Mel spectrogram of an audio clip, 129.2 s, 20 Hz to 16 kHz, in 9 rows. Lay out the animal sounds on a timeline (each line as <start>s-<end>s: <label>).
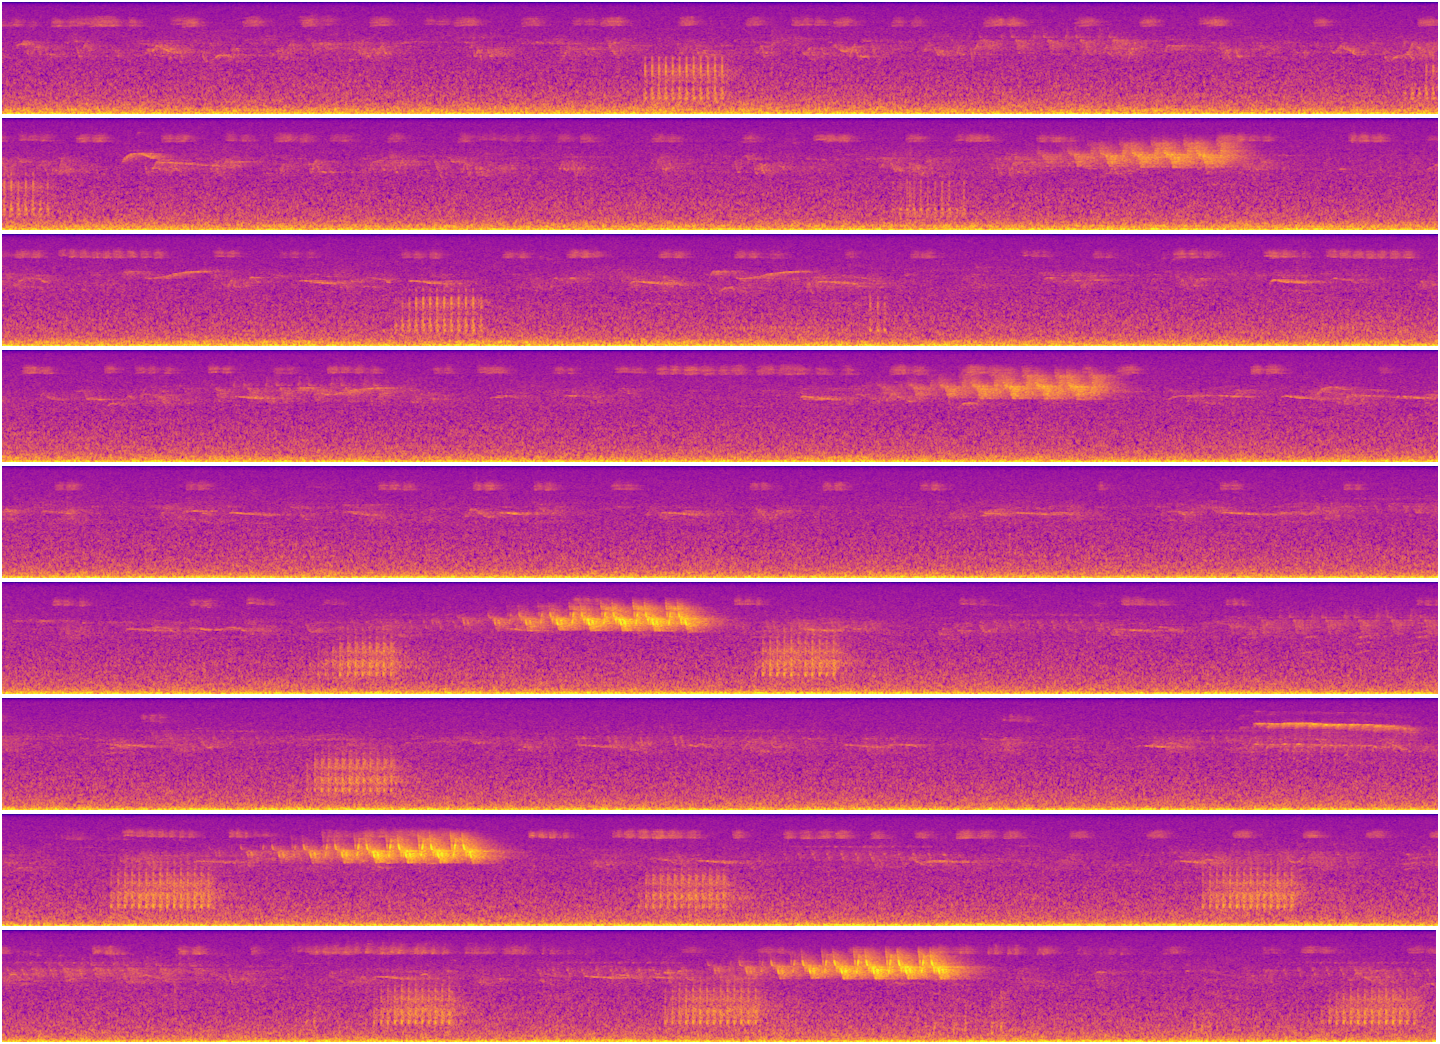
0.0s-6.2s: unidentified call
0.0s-63.3s: Red-eyed Vireo (Vireo olivaceus)
6.3s-7.3s: Downy Woodpecker (Dryobates pubescens)
6.7s-63.9s: unidentified call
9.5s-11.3s: Ovenbird (Seiurus aurocapilla)
12.0s-15.1s: Rose-breasted Grosbeak (Pheucticus ludovicianus)
13.9s-14.9s: Downy Woodpecker (Dryobates pubescens)
15.5s-16.3s: Eastern Wood-Pewee (Contopus virens)
23.0s-24.0s: Downy Woodpecker (Dryobates pubescens)
24.6s-26.9s: Ovenbird (Seiurus aurocapilla)
29.8s-31.0s: Eastern Wood-Pewee (Contopus virens)
31.6s-33.3s: Blue Jay (Cyanocitta cristata)
32.4s-33.7s: Downy Woodpecker (Dryobates pubescens)
34.9s-35.6s: Blue Jay (Cyanocitta cristata)
35.6s-37.0s: Eastern Wood-Pewee (Contopus virens)
36.8s-37.5s: Blue Jay (Cyanocitta cristata)
40.9s-51.6s: Blue Jay (Cyanocitta cristata)
44.9s-47.4s: Ovenbird (Seiurus aurocapilla)
46.0s-47.0s: Eastern Wood-Pewee (Contopus virens)
51.7s-54.2s: Ovenbird (Seiurus aurocapilla)
54.7s-70.5s: Blue Jay (Cyanocitta cristata)
56.0s-56.6s: Eastern Wood-Pewee (Contopus virens)
64.8s-120.0s: Red-eyed Vireo (Vireo olivaceus)
64.8s-122.9s: unidentified call
70.8s-72.0s: Dark-eyed Junco (Junco hyemalis)
71.7s-74.4s: Blue Jay (Cyanocitta cristata)
74.8s-75.8s: Downy Woodpecker (Dryobates pubescens)
74.9s-76.4s: Dark-eyed Junco (Junco hyemalis)
76.4s-78.8s: Ovenbird (Seiurus aurocapilla)
79.3s-80.3s: Downy Woodpecker (Dryobates pubescens)
79.3s-80.4s: Blue Jay (Cyanocitta cristata)
81.3s-83.1s: Dark-eyed Junco (Junco hyemalis)
82.8s-83.7s: Blue Jay (Cyanocitta cristata)
84.1s-86.2s: Ovenbird (Seiurus aurocapilla)
84.7s-86.2s: Red-breasted Nuthatch (Sitta canadensis)
87.1s-87.9s: Blue Jay (Cyanocitta cristata)
87.1s-88.8s: Dark-eyed Junco (Junco hyemalis)
89.2s-90.1s: Downy Woodpecker (Dryobates pubescens)
91.3s-93.2s: Ovenbird (Seiurus aurocapilla)
91.8s-92.3s: Blue Jay (Cyanocitta cristata)
94.3s-95.4s: Blue Jay (Cyanocitta cristata)
97.4s-98.2s: Blue Jay (Cyanocitta cristata)
98.6s-100.4s: American Robin (Turdus migratorius)
101.5s-102.7s: Downy Woodpecker (Dryobates pubescens)
102.3s-103.1s: Blue Jay (Cyanocitta cristata)
102.8s-105.4s: Ovenbird (Seiurus aurocapilla)
106.7s-107.9s: Downy Woodpecker (Dryobates pubescens)
108.1s-109.7s: Dark-eyed Junco (Junco hyemalis)
109.6s-110.3s: Blue Jay (Cyanocitta cristata)
112.2s-112.8s: Blue Jay (Cyanocitta cristata)
112.4s-113.5s: Downy Woodpecker (Dryobates pubescens)
112.4s-114.2s: Ovenbird (Seiurus aurocapilla)
114.4s-116.3s: Dark-eyed Junco (Junco hyemalis)
115.0s-117.0s: Ovenbird (Seiurus aurocapilla)
118.5s-119.2s: Blue Jay (Cyanocitta cristata)
118.6s-119.4s: Downy Woodpecker (Dryobates pubescens)
120.2s-121.9s: Dark-eyed Junco (Junco hyemalis)
121.5s-122.6s: Downy Woodpecker (Dryobates pubescens)
121.8s-124.6s: Ovenbird (Seiurus aurocapilla)
124.2s-129.2s: unidentified call
125.5s-129.2s: Red-eyed Vireo (Vireo olivaceus)
127.4s-129.2s: Dark-eyed Junco (Junco hyemalis)
128.0s-129.1s: Downy Woodpecker (Dryobates pubescens)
